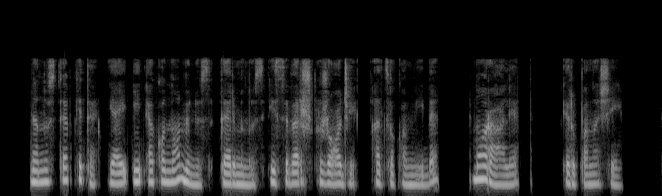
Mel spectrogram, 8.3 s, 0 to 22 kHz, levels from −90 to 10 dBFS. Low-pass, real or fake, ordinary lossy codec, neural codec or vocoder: 7.2 kHz; fake; AAC, 48 kbps; codec, 16 kHz, 16 kbps, FreqCodec, smaller model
